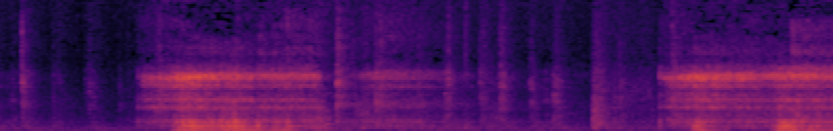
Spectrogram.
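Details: Snoring: two loud, buzzing snores with a whistling edge on the in-breath, about four seconds apart, over quiet room noise.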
